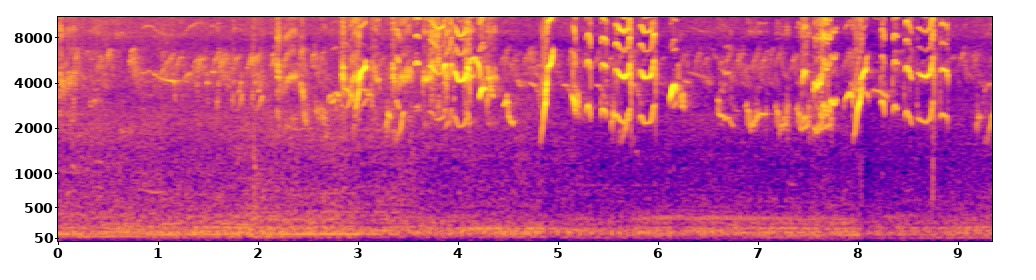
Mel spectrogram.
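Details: Lively Oriental magpie-robin song meant to stir rivals into fighting and tail-spreading; soft warbling builds into loud sharp upsweeps and a fast series of repeated looped whistles, roughly four per second near the end.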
